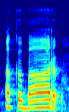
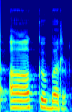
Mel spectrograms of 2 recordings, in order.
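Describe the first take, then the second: First: The second vowel is drawn out long. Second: The first vowel is drawn out long. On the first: "या अकबार कहा" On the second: "अलिफ़ बढ़ा दिया"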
